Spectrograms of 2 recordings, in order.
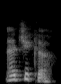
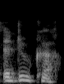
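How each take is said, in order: First: It is pronounced the English way. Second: It is pronounced the Spanish way. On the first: "it's a very English way of saying the word, so that's how I say it" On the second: "if you say it in the Spanish way"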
